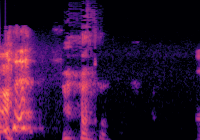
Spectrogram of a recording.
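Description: Brief laughter from people on a call: a few short bursts of laughing that stop about a second in.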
